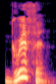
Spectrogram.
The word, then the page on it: gryphon: British English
